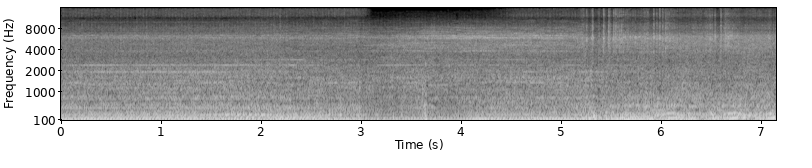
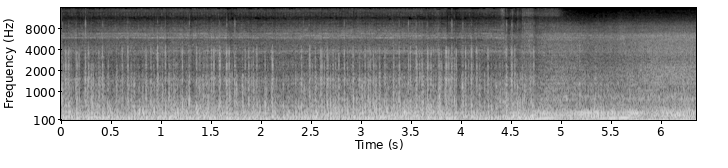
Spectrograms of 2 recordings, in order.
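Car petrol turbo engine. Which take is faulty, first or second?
first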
